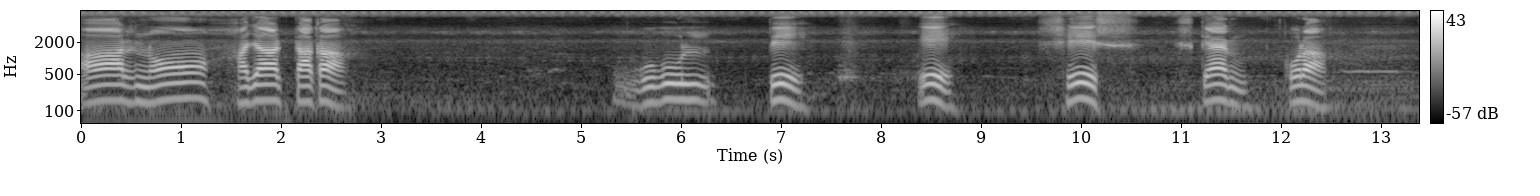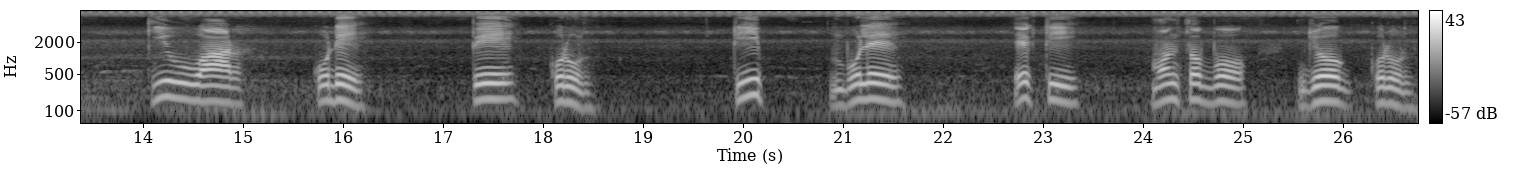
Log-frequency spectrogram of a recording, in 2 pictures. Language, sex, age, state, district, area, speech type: Bengali, male, 60+, West Bengal, Howrah, urban, read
